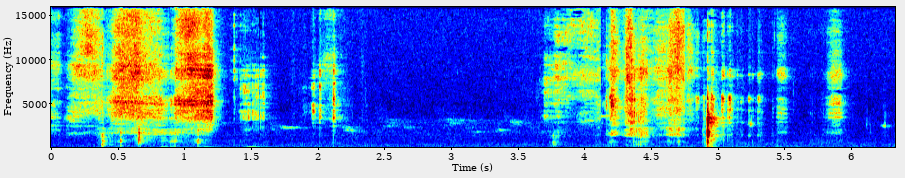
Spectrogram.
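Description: A paper booklet being opened and its pages turned by hand: crisp rustling in two spells, with one sharp snap about five seconds in.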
